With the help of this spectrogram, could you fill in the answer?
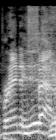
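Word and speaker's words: Pfaadt: How do we say his name? The guy that brand. He was a stud for them in the postseason last year. Come on. Help me out. How's it? – Brandon Fat. – Oh, Brandon Fat. – That is how you pronounce it.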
